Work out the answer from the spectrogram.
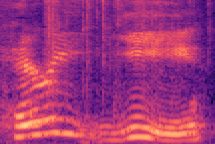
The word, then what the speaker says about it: Harry Yee: Harry Yee, which rhymes with emergency.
